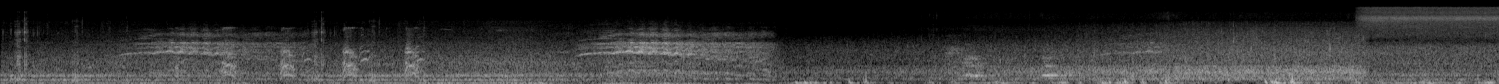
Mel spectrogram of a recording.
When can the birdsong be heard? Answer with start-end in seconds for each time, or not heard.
not heard.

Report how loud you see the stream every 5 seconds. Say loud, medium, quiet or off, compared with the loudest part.
medium, medium, loud.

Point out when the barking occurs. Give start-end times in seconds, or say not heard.
1.8-4.3, 9.4-10.8.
